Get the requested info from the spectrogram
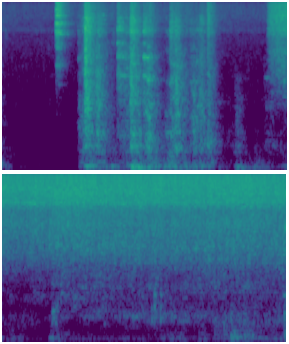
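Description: A man drinking from a mug, with soft sips and swallows in the first half. From about halfway, a steady faint hiss takes over.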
